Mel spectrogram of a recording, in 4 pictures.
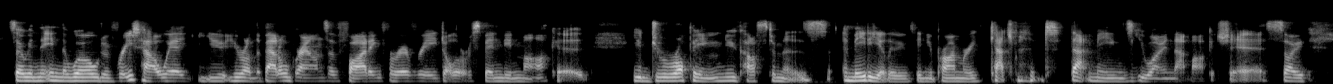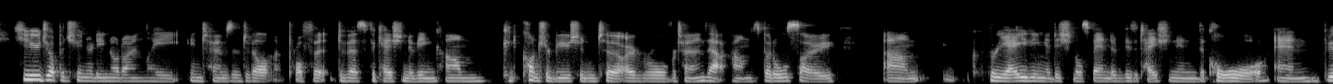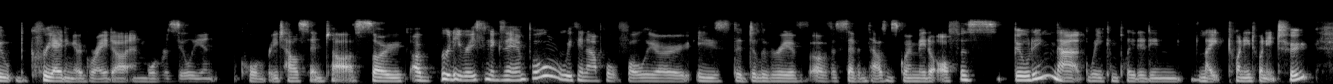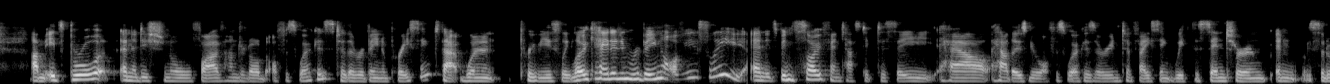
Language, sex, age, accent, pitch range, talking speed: English, female, 20-39, Australian, 150-180 Hz, 165 wpm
